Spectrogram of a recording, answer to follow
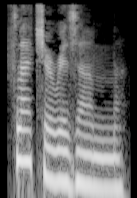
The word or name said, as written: fletcherism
